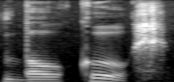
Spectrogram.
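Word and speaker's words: beaucoup: not Boku all right Boku P at the end of the word silent unless there is an e to force its pronunciation just like with t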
